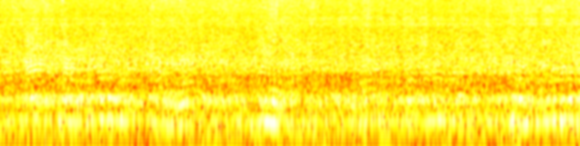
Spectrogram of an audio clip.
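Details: Swarming bees outside their hive produce a dense, continuous hum, layered bands wavering slightly in pitch, with a faint hiss above and no other sounds.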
